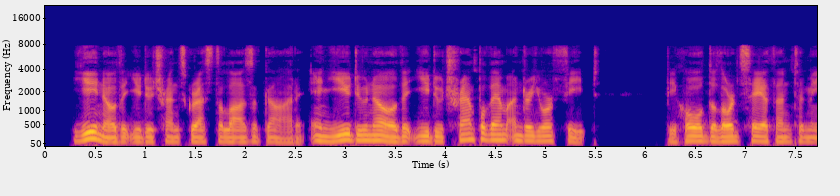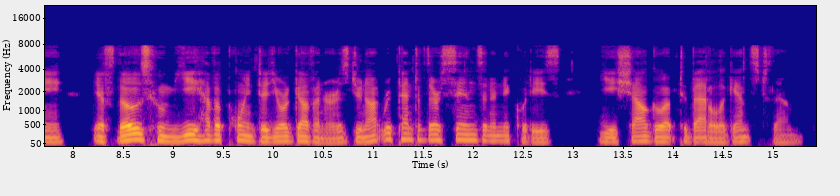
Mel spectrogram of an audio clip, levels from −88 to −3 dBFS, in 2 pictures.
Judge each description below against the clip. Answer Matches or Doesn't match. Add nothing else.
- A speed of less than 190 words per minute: Doesn't match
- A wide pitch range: Doesn't match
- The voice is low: Matches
